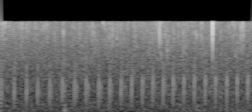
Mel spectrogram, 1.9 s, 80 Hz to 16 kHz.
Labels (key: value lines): label: biophony, rattle
recorder: SoundTrap 500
